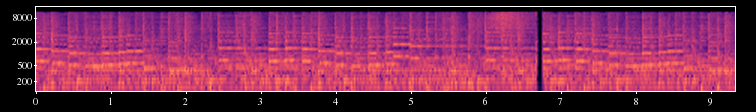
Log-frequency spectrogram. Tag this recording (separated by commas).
Music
